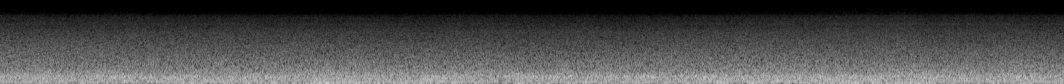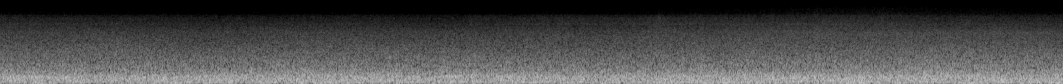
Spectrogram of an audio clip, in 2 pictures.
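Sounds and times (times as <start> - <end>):
very strong wind: 0.0 - 21.2.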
